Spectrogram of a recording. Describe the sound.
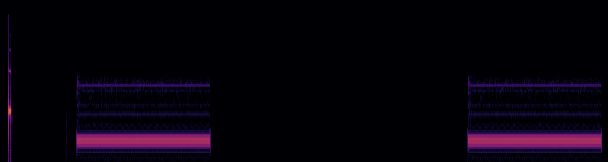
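An unanswered telephone call ringing on the line: a brief click, then two steady one-second ring tones separated by a long silence.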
